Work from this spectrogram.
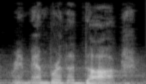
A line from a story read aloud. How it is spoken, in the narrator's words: she whispered to Johnny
